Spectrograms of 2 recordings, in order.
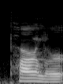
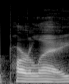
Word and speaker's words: Parler: But here's actually something I wanted to share with you that I wrote on the social media platform Parler, or Parlay, however you want to pronounce that.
